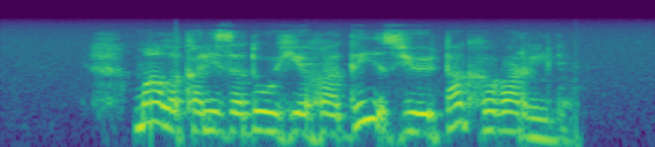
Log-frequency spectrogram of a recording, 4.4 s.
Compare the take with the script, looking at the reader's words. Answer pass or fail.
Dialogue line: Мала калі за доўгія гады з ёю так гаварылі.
pass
